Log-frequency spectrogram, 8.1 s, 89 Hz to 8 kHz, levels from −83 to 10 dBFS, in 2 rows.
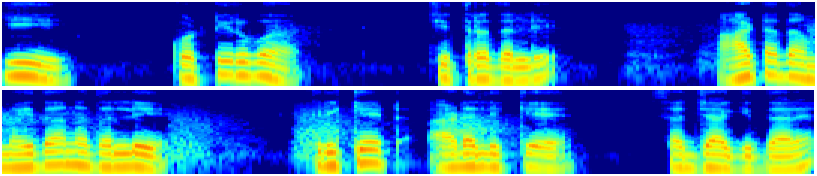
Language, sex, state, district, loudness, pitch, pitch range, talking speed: Kannada, male, Karnataka, Mysore, -23 LUFS, 135 Hz, 130-155 Hz, 60 wpm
